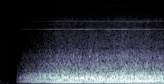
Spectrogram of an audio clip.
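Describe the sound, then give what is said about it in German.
A German Air Force Transall military transport plane nears landing at the Kunduz military airfield. Its loud, steady droning roar breaks in abruptly after brief silence, swells over the first second, then holds as a dense, even rumble. “Erst kurz vor der Landung auf dem Militärflughafen von Kunduz reduziert der Pilot der deutschen Luftwaffe ganz abrupt den Schub. Die Transall geht in einen steilen Sinkflug über.”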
